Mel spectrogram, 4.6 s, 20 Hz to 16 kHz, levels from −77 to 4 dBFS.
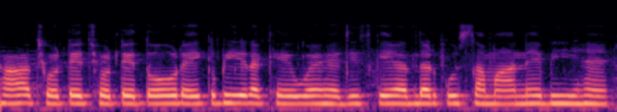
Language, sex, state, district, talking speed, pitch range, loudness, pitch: Hindi, female, Jharkhand, Ranchi, 195 wpm, 220-225 Hz, -13 LUFS, 225 Hz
